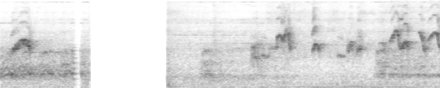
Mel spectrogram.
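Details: Cockatiel song: a few sharp chirps, then a brief silent break, followed by scattered quick whistled and squawky notes that grow busier toward the end.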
